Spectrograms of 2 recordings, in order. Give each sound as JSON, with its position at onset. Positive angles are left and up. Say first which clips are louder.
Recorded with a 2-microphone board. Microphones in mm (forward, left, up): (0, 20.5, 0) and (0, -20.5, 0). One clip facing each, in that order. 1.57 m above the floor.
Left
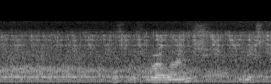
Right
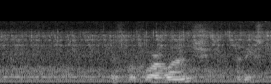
{"t": 1.1, "sound": "a man speaking", "louder": "right 3 dB", "side_deg": -70, "distance_m": 0.8}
